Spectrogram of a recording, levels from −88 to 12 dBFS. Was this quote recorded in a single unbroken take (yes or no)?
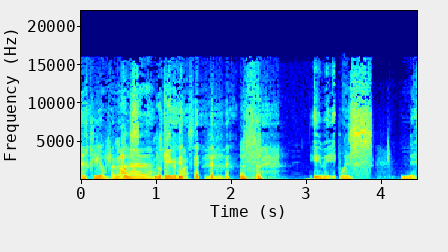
no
